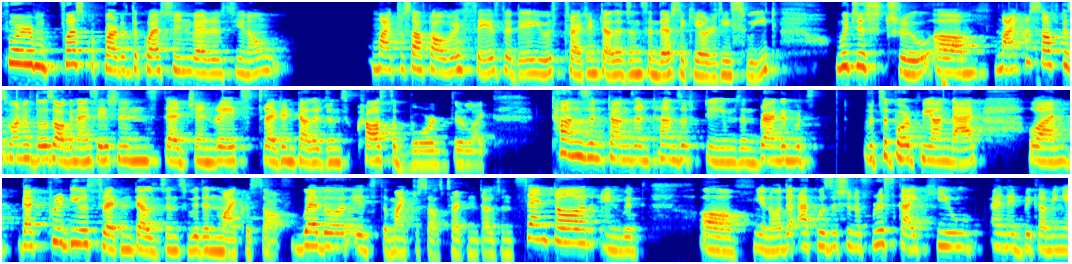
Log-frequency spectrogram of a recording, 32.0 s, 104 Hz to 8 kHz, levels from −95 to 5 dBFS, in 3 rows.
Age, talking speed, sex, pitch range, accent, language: 20-39, 155 wpm, female, 200-250 Hz, Indian, English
